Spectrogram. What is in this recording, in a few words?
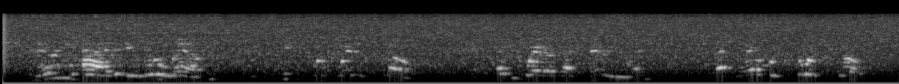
Speech Chips 20kHz, visual microphone; Mary; the revolutionary tech that can extract audio from images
